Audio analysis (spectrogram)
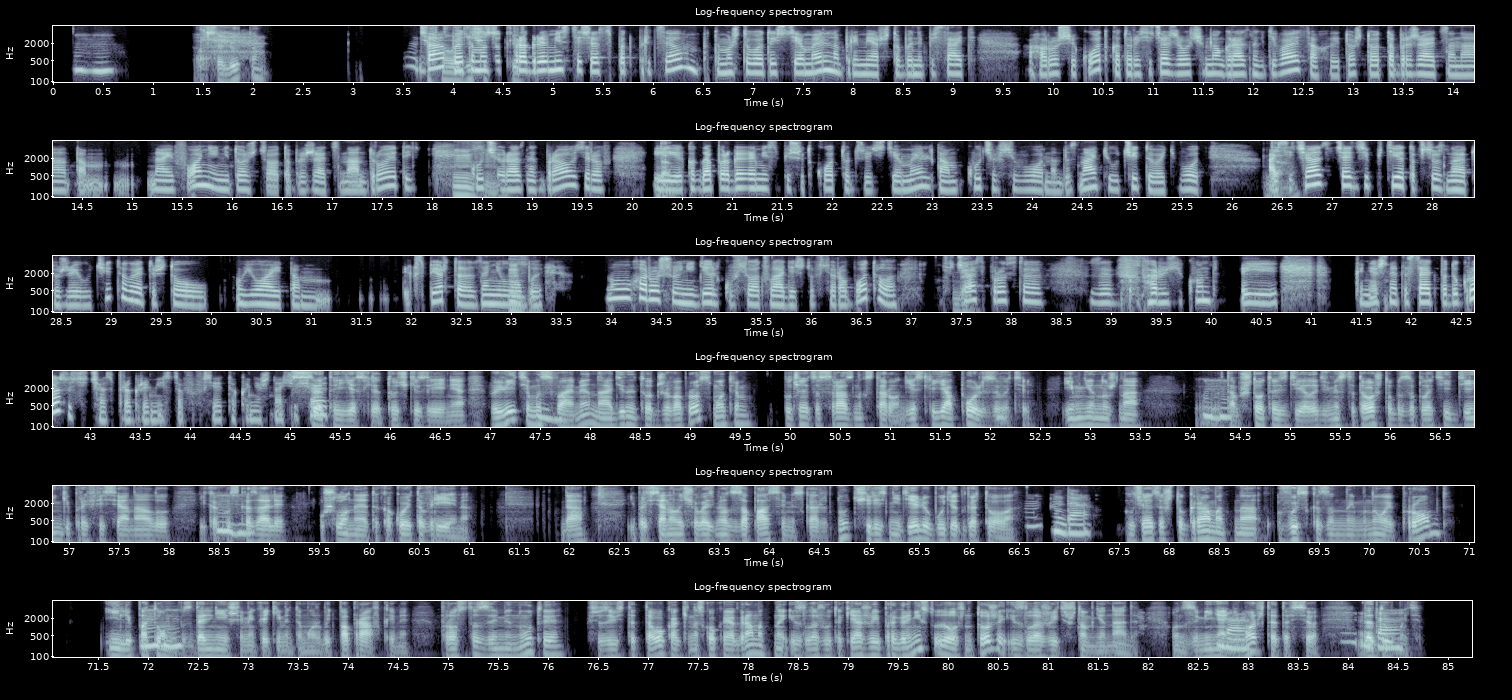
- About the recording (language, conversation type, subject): Russian, unstructured, Что нового в технологиях тебя больше всего радует?
- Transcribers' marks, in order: tapping; other background noise; chuckle; other noise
